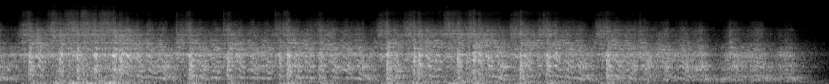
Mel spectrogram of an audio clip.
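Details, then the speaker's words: 1977 Ford F250 4x4 barn find, test run on old carburetor: uneven slow cranking, about four pulses a second, sagging and fading without catching; battery suspected nearly dead, possibly timing; slow cranking, no start. "okay sounds like the battery is about done what I thought unless it's a timing"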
